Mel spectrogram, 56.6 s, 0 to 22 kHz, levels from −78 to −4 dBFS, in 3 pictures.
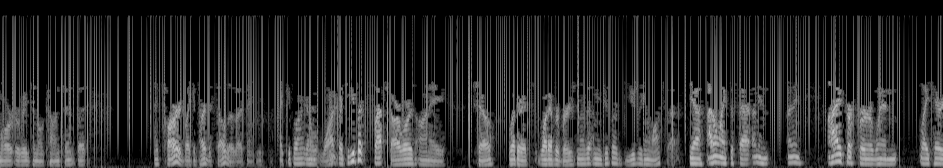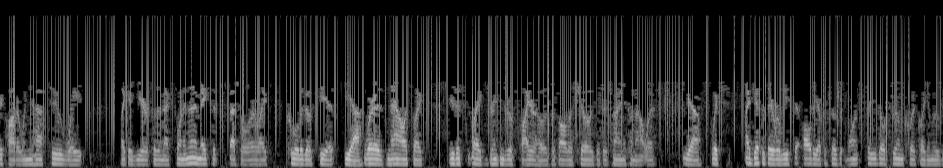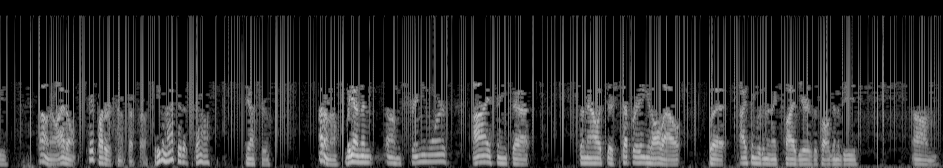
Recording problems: garbled, watery; badly; nothing above 3 kHz
crackle, like an old record; loud; 4 dB below the speech
household noises; faint; throughout; 20 dB below the speech
abrupt cut into speech; at the start

